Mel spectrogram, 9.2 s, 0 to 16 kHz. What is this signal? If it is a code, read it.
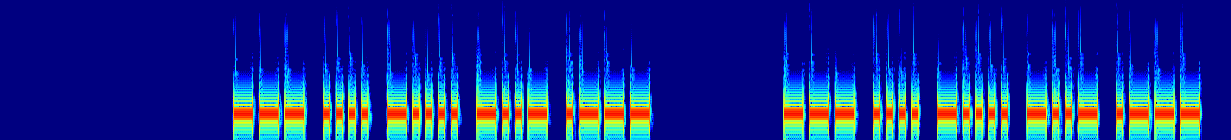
Morse code, heard as a keyed tone, about 25 wpm, 700 Hz. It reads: OH6XJ OH6XJ
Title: DXCC-100 Call Signs - 5 Characters - Repeated 2x - 25wpm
